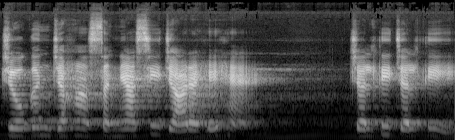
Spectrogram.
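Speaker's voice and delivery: normal talking voice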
